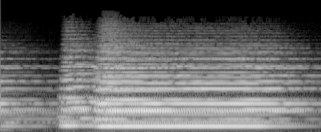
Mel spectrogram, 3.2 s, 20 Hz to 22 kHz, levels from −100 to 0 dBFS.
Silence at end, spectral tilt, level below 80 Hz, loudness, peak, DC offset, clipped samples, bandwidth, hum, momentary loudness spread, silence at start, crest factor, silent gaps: 0 s; -6 dB/octave; -62 dBFS; -14 LUFS; 0 dBFS; under 0.1%; under 0.1%; 11 kHz; none; 14 LU; 0 s; 14 dB; none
